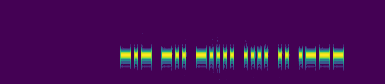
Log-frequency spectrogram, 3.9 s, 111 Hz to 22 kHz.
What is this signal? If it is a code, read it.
Morse code, heard as a keyed tone, about 36 wpm, 700 Hz. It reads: KD6HIJ
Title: USA Call Signs - 6 Characters - 2x Character Spacing - 35wpm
